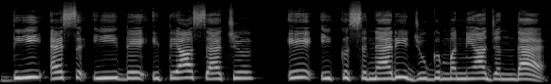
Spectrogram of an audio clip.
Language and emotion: Dogri, neutral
